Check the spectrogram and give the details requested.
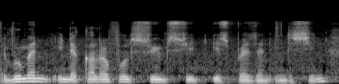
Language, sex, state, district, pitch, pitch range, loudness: English, male, Nagaland, Dimapur, 110 Hz, 100-120 Hz, -16 LUFS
